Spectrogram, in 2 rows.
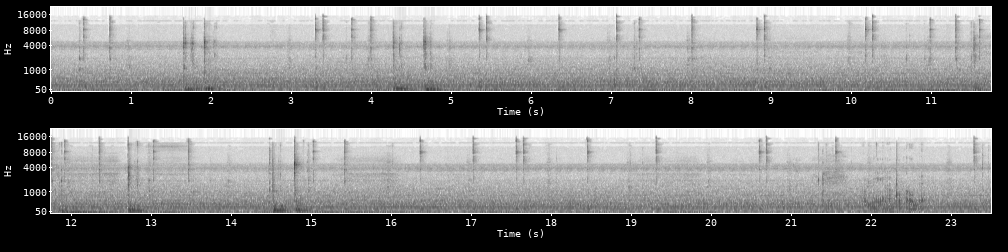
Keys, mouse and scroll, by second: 0.4 middle click, 1.6 s, 3.7 middle click, 4.3 s, 6.3 click, 7.3 middle click, 10.2 middle click, 10.7-11.1 scroll up 2, 11.0 middle click, 11.9 middle click, 12.7 Tab, 13.0 middle click, 13.8 scroll down 1, 14.5 Tab, 14.8 a, 15.0 middle click, 16.3 click, 17.5 click, 18.4 click.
